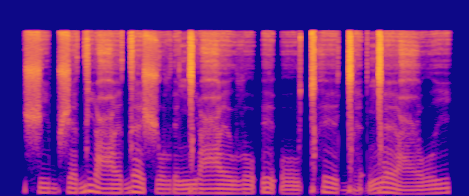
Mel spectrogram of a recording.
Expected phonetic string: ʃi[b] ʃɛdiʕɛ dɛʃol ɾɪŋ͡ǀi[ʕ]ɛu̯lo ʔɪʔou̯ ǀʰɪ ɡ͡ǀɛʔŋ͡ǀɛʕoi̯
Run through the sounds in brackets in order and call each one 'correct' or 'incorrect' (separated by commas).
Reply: correct, correct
